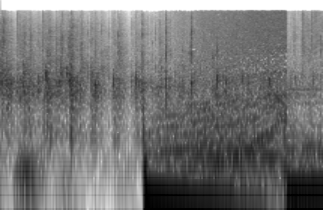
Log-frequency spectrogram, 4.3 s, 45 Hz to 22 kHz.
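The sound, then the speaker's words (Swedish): An audience claps for the panel participants at Almedalsveckan 2018 in a dense, steady patter for about two seconds before a loud, low droning sound abruptly takes over and drowns it out. “Och så hoppas jag att eh, publiken vill ge er en stor applåd.”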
